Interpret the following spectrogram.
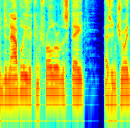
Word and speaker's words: comptroller: French for computing but most people actually pronounce it controller but um technically it's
